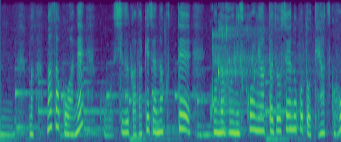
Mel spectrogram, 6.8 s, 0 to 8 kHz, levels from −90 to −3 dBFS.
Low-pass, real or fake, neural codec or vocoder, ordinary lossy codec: 7.2 kHz; real; none; none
